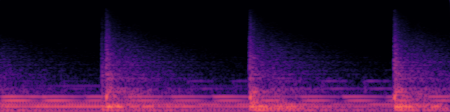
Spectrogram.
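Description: Live percussion ensemble music: three sharp strikes, a little under a second apart, over sustained ringing pitched tones and low drum notes.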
